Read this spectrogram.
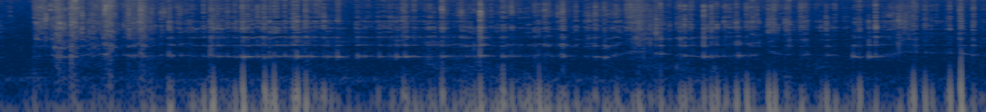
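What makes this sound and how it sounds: A green aluminium aerosol spray can, likely hairspray, is hollow and held horizontally in both hands while fingertips and nails tap and scratch along its body. A rapid, continuous stream of soft, dull taps carries deep low thumps, with a faint metallic ring running through the scratching.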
